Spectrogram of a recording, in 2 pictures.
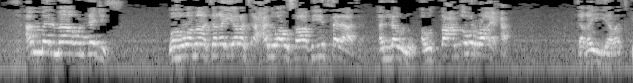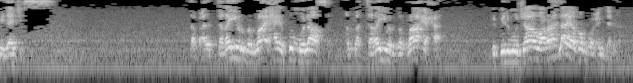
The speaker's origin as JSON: {"language": "Arabic", "town": "Al-Ahsa", "region": "Eastern Province", "country": "Saudi Arabia", "said": "عندنا في الأحساء"}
